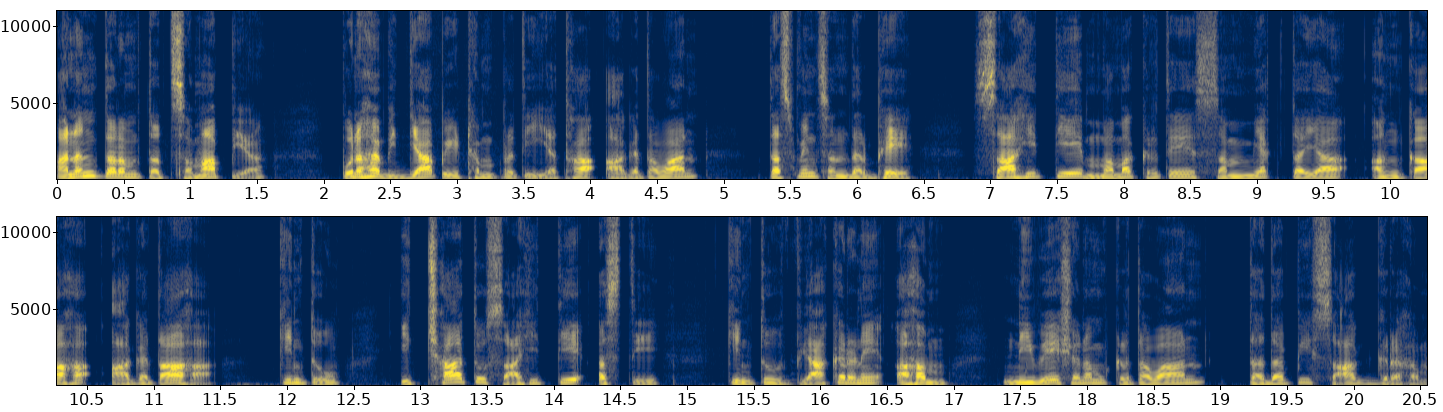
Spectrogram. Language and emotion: Sanskrit, neutral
